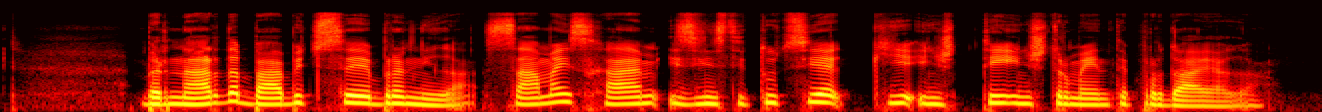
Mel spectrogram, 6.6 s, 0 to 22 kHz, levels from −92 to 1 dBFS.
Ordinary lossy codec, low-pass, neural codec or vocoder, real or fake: none; 14.4 kHz; none; real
